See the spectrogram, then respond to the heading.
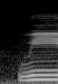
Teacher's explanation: वाव खड़ी ज़ेर वी, होंठों से पढ़ना है वी, होंठों को गोल करके वी।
